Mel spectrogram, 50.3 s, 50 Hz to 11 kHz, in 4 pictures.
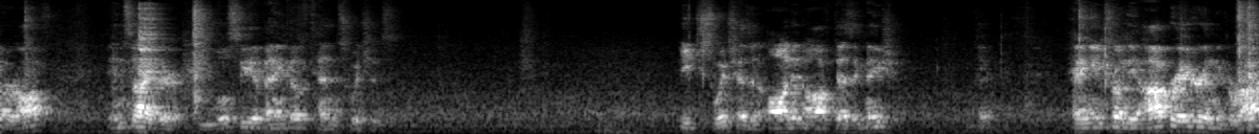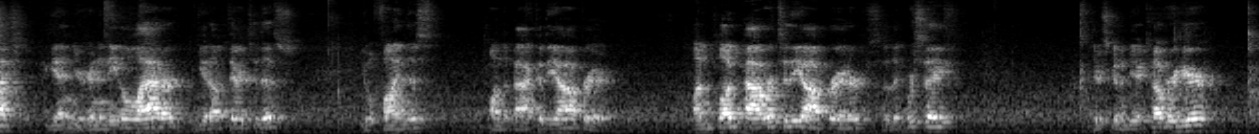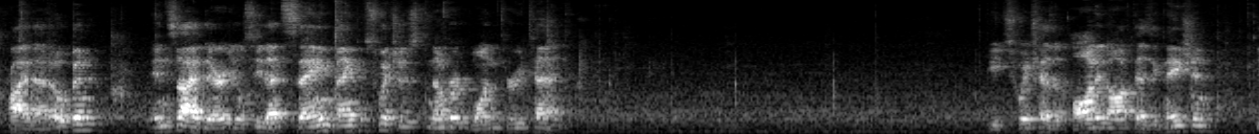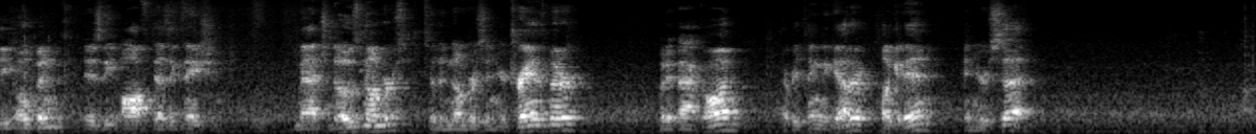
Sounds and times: Speech: 0.0s - 4.0s, 6.8s - 9.1s, 9.7s - 10.0s, 10.7s - 15.6s, 16.2s - 18.8s, 19.5s - 22.2s, 23.4s - 30.9s, 35.0s - 40.0s, 40.7s - 43.7s, 44.3s - 48.2s.

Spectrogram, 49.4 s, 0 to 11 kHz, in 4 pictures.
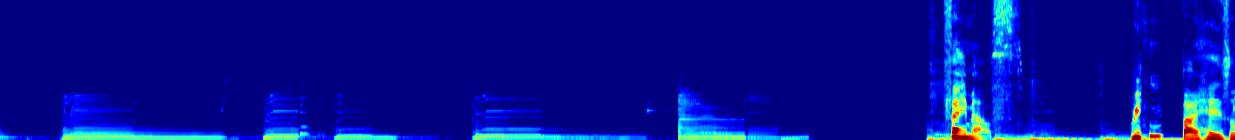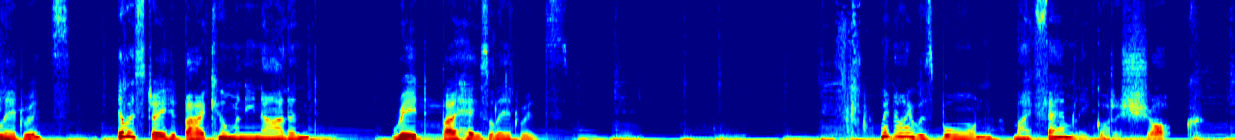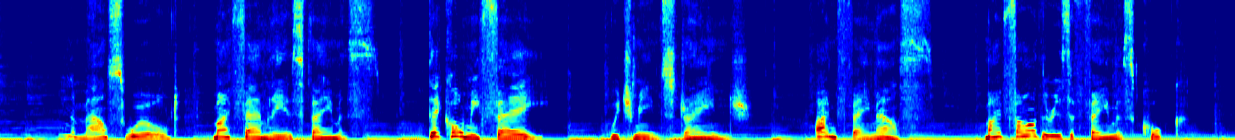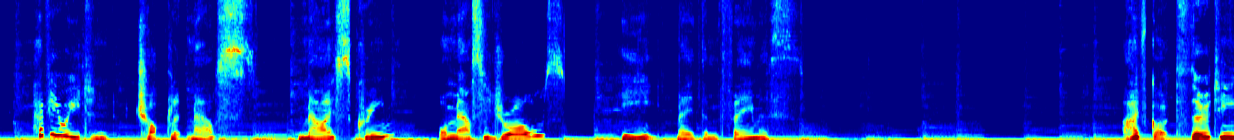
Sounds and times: Music: 0.0s - 8.2s, 9.3s - 49.3s
Speech: 9.4s - 10.3s, 11.3s - 15.5s, 16.3s - 18.0s, 21.2s - 24.4s, 25.3s - 30.2s, 30.8s - 32.2s, 32.8s - 36.6s, 37.4s - 45.1s, 48.3s - 49.3s.

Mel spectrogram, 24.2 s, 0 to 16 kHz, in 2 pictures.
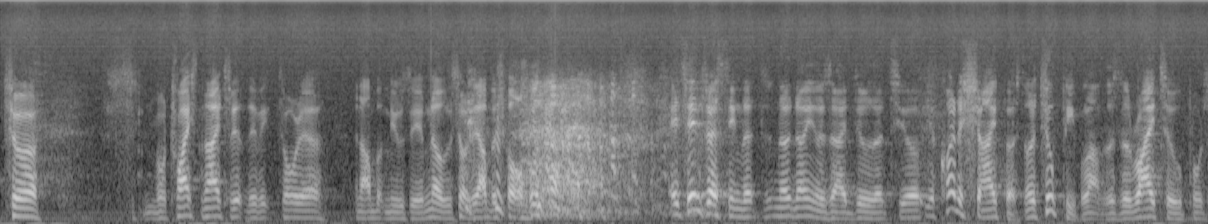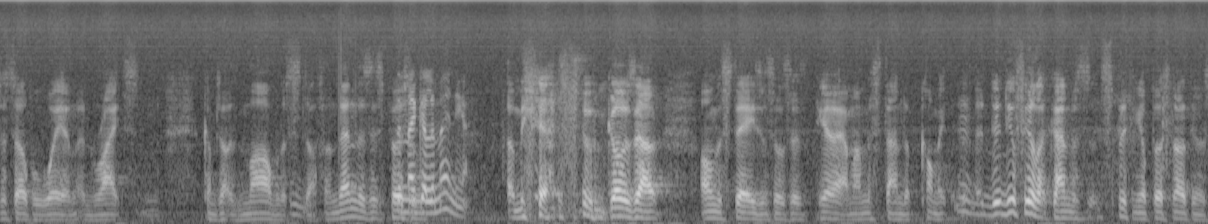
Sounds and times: Speech: 1.3s - 5.3s, 6.7s - 24.1s.

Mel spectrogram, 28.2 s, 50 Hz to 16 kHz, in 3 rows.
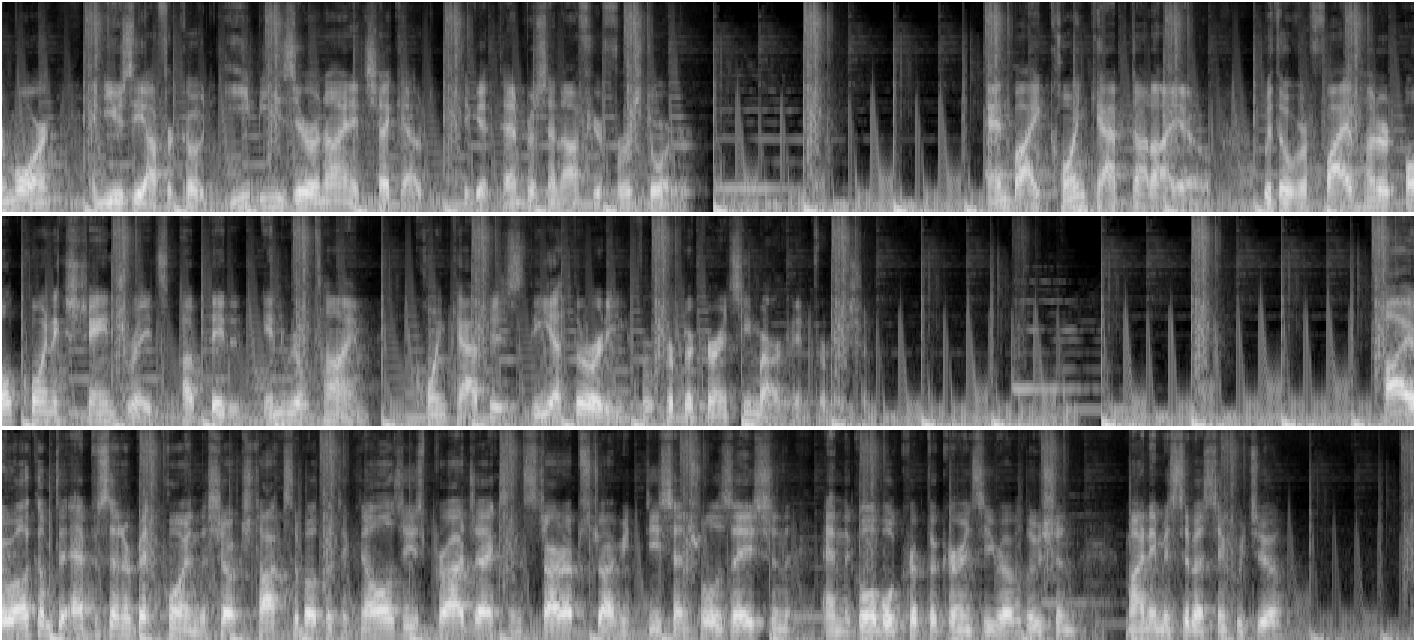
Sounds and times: Speech: 0.0s - 4.6s, 6.6s - 15.3s, 18.6s - 27.4s
Music: 0.0s - 28.2s.

